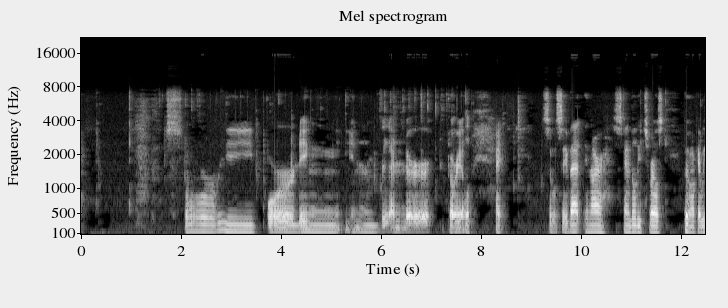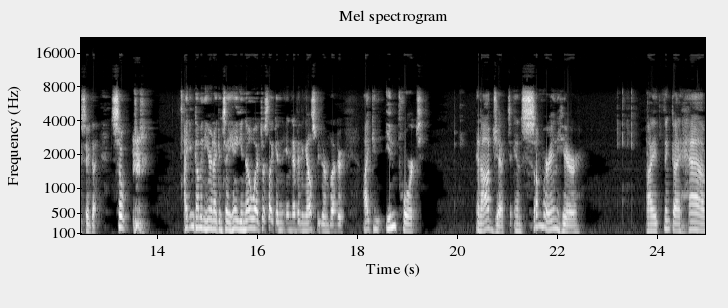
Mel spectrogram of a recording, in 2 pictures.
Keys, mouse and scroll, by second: 14.9 click.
